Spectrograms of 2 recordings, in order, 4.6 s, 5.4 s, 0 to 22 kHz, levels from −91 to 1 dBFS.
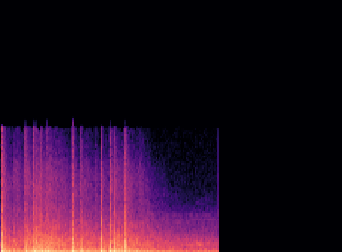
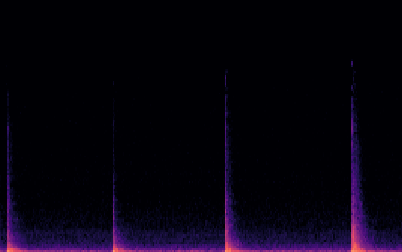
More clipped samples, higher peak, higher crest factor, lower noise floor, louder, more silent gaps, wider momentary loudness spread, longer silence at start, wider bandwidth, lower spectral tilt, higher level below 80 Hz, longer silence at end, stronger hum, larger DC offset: first, 0.2% vs under 0.1%; first, 0 dBFS vs -8 dBFS; second, 14 dB vs 26 dB; first, under -90 dBFS vs -54 dBFS; first, -13 LUFS vs -34 LUFS; neither; second, 18 LU vs 24 LU; about the same, 0 s vs 0.1 s; first, 11 kHz vs 6.6 kHz; second, -7 dB/octave vs -8.5 dB/octave; first, -20 dBFS vs -36 dBFS; first, 1.65 s vs 0.1 s; neither; neither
